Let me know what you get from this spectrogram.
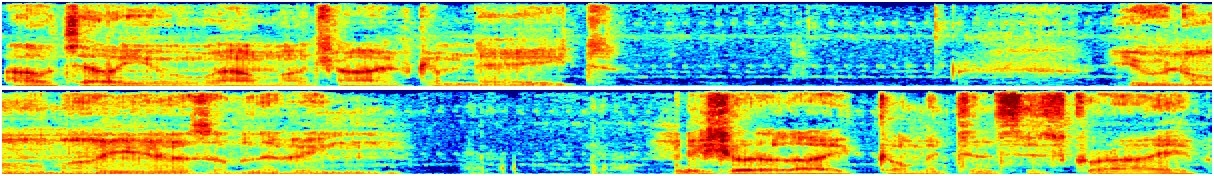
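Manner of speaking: growled menacing machine villain monologue; Absolute Sin voice. Acted. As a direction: growl it out with cold hatred. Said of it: "That was the Am speech".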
